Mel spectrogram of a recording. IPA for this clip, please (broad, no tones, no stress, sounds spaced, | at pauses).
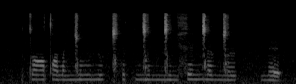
t ɔ tˤ ə l ɪ ŋ͡ǀ u n u ǀʰ ɛ k ŋ͡ǀ ɪ ŋ͡ǀ i x ɛ ŋ͡ǀ æ ʊ̯ ŋ͡ǀ ə˞ | n ɛ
